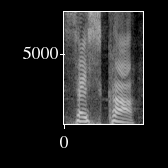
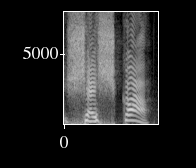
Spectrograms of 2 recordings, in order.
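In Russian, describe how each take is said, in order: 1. Согласные звучат как мягкое 's'. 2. Согласные звучат как мягкое 'sh'. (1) "они произносят «с»" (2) "мягкая «с», она произносится как «ще»"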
